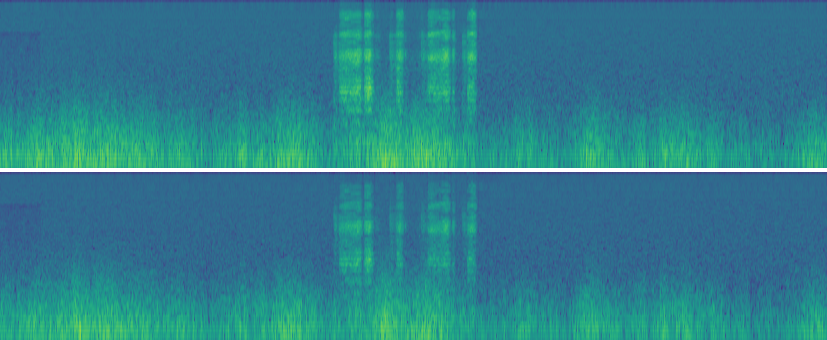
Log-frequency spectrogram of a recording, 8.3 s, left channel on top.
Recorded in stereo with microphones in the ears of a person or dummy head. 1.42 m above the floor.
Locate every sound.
3.3 s writing: 30° left (ahead or behind)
